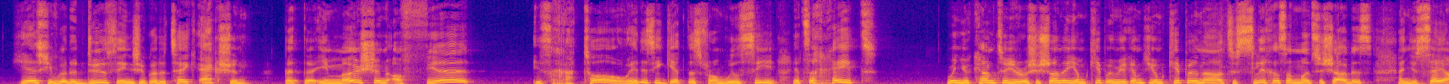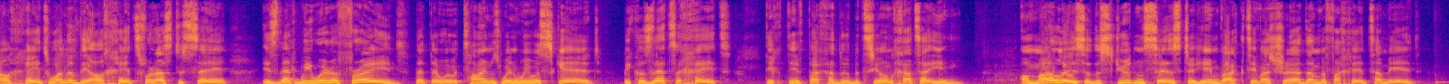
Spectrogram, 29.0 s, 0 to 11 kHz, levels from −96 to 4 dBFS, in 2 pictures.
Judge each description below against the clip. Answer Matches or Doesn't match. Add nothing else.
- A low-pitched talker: Doesn't match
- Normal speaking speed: Matches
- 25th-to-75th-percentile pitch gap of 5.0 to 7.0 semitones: Doesn't match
